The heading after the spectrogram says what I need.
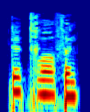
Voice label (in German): "getroffen", german; adjectives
